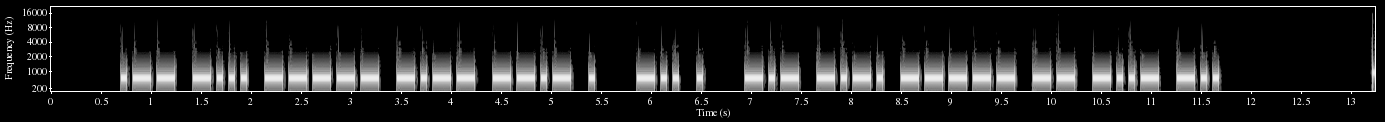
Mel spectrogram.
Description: Morse code, heard as a keyed tone, about 20 wpm, 700 Hz. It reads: WB0YQE DE KC0MXD
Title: USA Callsign DE Callsign - 6 Characters - 20wpm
